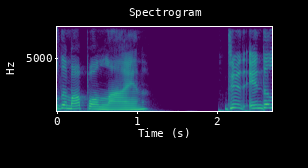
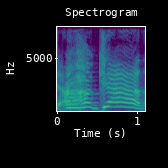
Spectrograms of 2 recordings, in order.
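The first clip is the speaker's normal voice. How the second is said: Bucky's battle cry; 8 semitones higher than usual. Retold or imitated. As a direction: bark out the hero's catchphrase, pitched up. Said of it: "a Bucky".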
